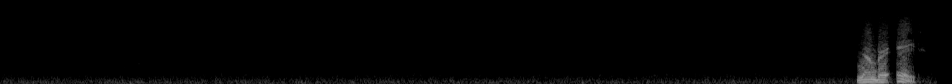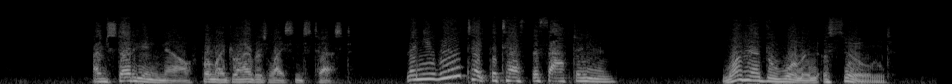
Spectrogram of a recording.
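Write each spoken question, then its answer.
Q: What had the woman assumed?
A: That the man would not take the test this afternoon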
